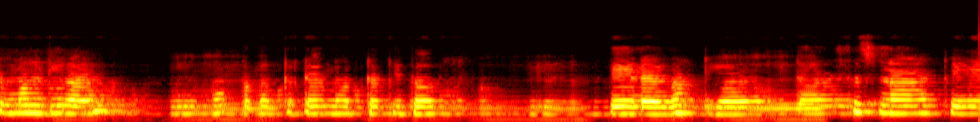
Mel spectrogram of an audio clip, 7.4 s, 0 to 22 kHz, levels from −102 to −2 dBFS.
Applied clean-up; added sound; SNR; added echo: neural mask model DeepFilterNet 3.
